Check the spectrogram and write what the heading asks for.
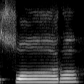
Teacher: یہاں پر الف مدہ آ گئی ہے تو مد اصلی ہوگی. جو الف ہے ہم ہیوی ادا کریں گے. را ہمارا ہیوی لیٹر ہے.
